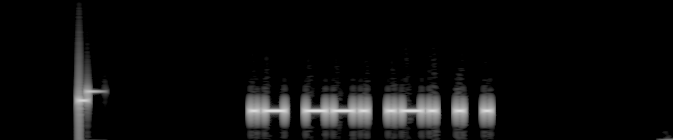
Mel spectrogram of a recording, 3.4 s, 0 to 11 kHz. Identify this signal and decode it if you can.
Morse code, heard as a keyed tone, about 34 wpm, 700 Hz. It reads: AGREE
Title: Sentences from Top 1000 Words - Review Part 6 - New Word Drill - 35wpm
